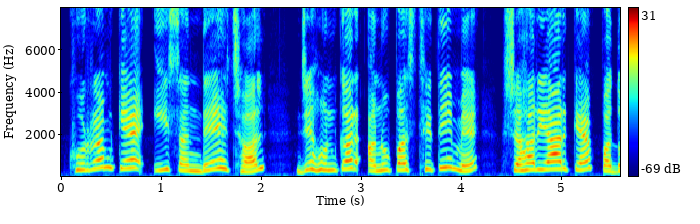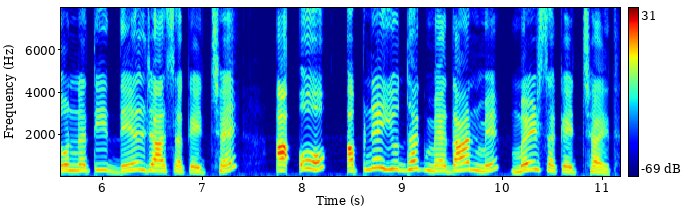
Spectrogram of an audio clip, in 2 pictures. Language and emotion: Maithili, neutral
